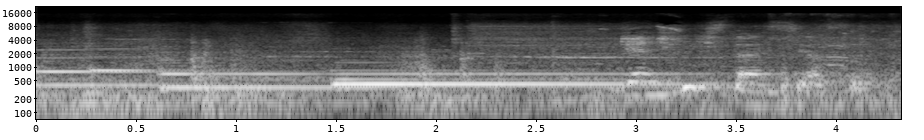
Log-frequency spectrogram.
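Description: Baku metro station melody for Gənclik station: a slow electronic chime tune of a few long held notes stepping up and down in pitch, over a low train rumble. A voice begins near the end.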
